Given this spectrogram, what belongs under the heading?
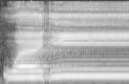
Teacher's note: Berikutnya ada hukum idgham bi gunnah karena nun sukun bertemu huruf ya. Cara bacanya nun yang sukun dimasukkan ke huruf ya, kemudian dengungkan tahan.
